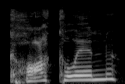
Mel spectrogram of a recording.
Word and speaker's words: Coughlin: audiobook is uh called cochlin okay even though it's spelled c-o-u-g-h-l-i-n so my mind that would be Coughlin right but the guy pronounces it cochlin like it has a K in it but whatever um cochlein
